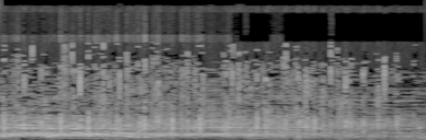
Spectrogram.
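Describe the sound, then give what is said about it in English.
An audience cheers and applauds at a live music show on a Saturday afternoon. The clapping and shouting voices form a loud, continuous wash that eases off slightly toward the end. “Let's hear some noise here at Gray Fox on Saturday afternoon.”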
